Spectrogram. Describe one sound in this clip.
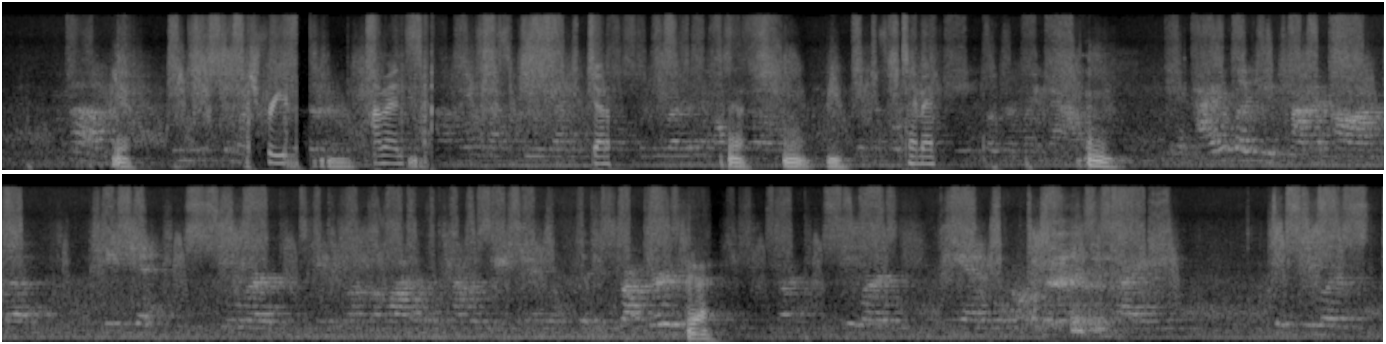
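A man lectures in an echoing hall, heard from a distance.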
